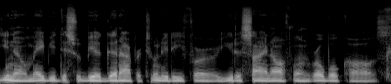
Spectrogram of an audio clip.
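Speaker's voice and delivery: normal talking voice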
